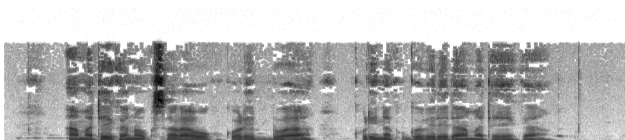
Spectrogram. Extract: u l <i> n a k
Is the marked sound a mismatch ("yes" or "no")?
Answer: no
